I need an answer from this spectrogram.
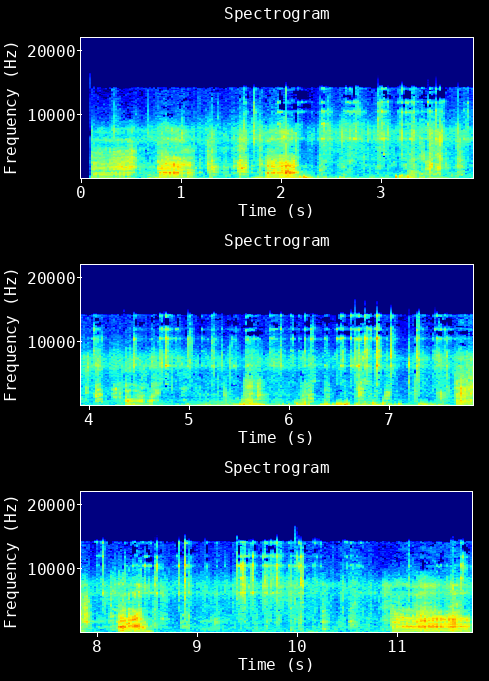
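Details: Pomeranian puppy and Corgi playing tug with a rope, the corgi pulling while the puppy chases him; several short harsh bursts with squeaky yip-like tones, spaced irregularly over about twelve seconds, over rustling scuffle noise.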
